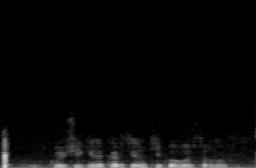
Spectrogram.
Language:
Russian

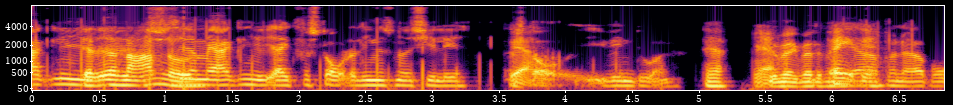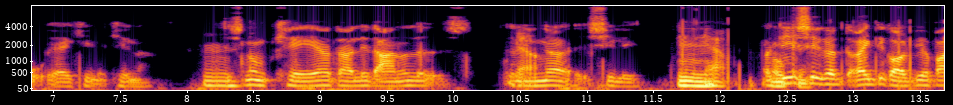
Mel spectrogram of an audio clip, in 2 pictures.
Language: Danish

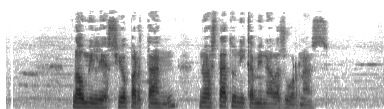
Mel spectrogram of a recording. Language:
Catalan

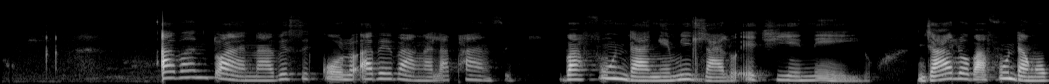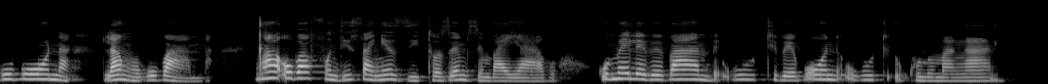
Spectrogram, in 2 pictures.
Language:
North Ndebele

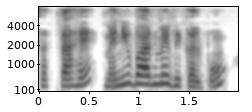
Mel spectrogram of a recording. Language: Hindi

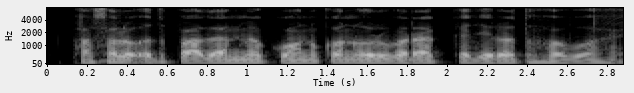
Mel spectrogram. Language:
Magahi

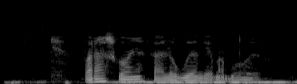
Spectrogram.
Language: Luo (Kenya and Tanzania)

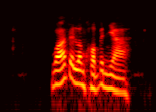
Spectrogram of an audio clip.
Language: Thai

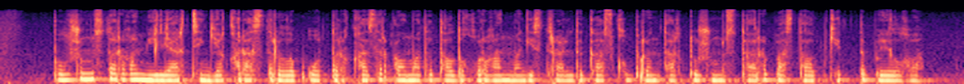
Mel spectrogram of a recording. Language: Kazakh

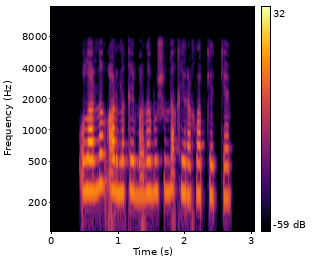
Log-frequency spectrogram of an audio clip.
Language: Uyghur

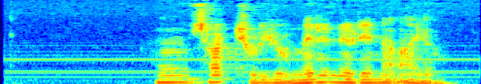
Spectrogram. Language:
Gujari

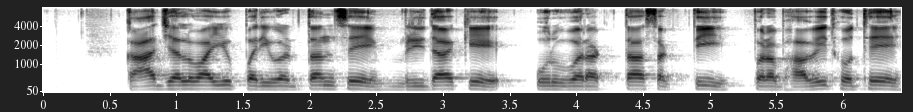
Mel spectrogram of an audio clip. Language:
Chhattisgarhi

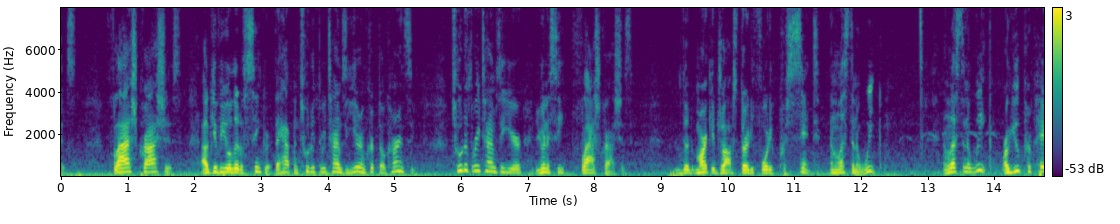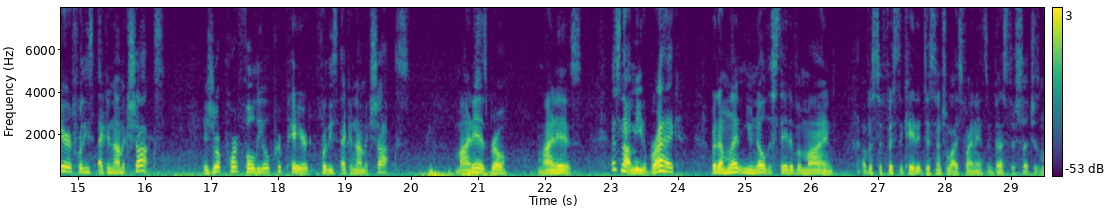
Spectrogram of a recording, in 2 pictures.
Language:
English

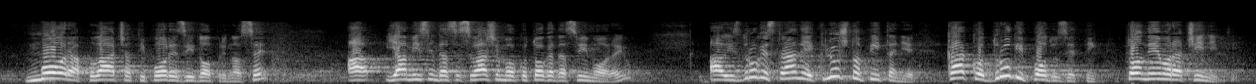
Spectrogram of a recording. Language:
Croatian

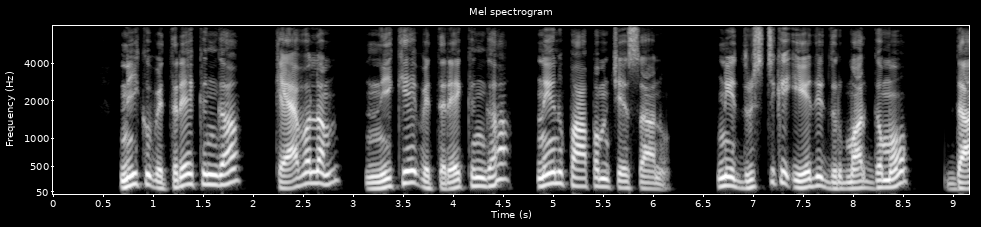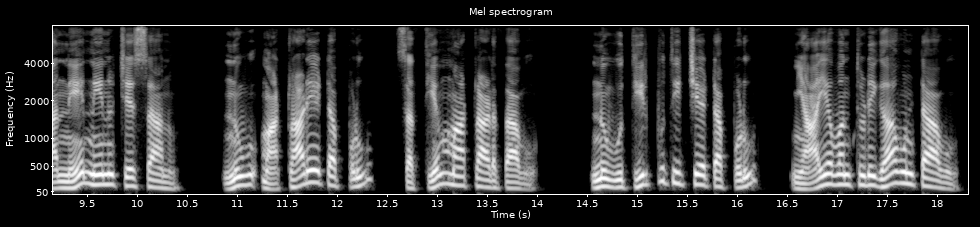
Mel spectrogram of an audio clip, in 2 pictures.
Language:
Telugu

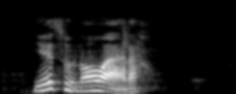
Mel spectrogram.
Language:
Luo (Kenya and Tanzania)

